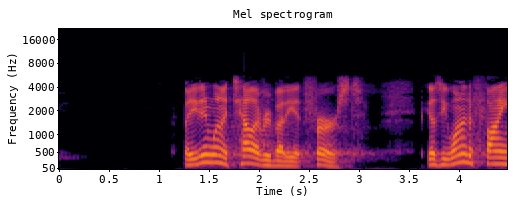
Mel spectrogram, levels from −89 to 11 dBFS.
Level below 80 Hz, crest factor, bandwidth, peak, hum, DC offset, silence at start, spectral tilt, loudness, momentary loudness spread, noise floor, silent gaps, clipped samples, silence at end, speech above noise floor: -66 dBFS; 20 dB; 5.8 kHz; 0 dBFS; none; under 0.1%; 1.25 s; -3.5 dB/octave; -18 LUFS; 11 LU; -87 dBFS; none; under 0.1%; 0 s; 69 dB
